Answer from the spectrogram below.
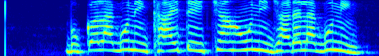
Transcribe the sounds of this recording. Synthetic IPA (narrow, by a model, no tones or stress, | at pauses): bʱukɔlaɡunikʰaːjt̪eiːɕʰaɦɔ̃ũnid͡ʒʱaɽelaɡuni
